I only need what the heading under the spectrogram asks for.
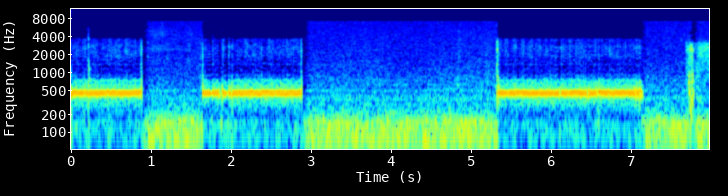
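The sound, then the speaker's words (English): A telephone line tone sounds in several steady, humming bursts broken by stretches of hissy line noise, as a call is dialed and waits to connect. No one speaks. “Let's get her on the phone and we'll see if she can change my mind. I will dial her up”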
